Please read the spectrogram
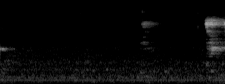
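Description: Near silence with a faint steady hum, and one faint, short high-pitched sound about one and a half seconds in.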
